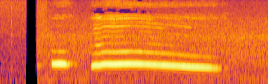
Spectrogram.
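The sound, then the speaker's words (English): An owl hoots twice, a brief note followed by a long, drawn-out call that slowly falls in pitch, clear and fairly loud over a quiet background. “Thank you, owl.”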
